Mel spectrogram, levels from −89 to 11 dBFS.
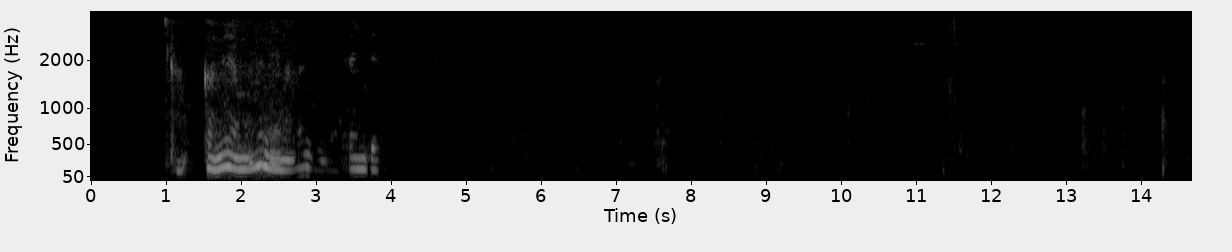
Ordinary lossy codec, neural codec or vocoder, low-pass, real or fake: AAC, 16 kbps; none; 3.6 kHz; real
